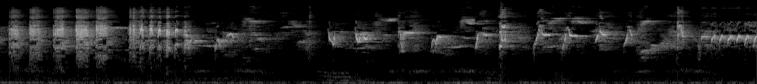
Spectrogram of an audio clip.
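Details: Black drongo song for training caged birds at night: opens with rapid, buzzy pulsed bursts, then shifts into varied sharp chirps, slurred whistles and quick clicking trills, repeated several times a second.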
